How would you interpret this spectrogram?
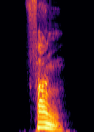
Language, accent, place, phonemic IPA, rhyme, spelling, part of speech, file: German, Germany, Berlin, /faŋ/, -aŋ, Fang, noun, De-Fang.ogg
- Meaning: 1. catch, capture 2. booty, prey 3. haul, draught 4. fang, talon, claw, tusk 5. coup de grâce 6. hunting, fishing (fish, whales)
